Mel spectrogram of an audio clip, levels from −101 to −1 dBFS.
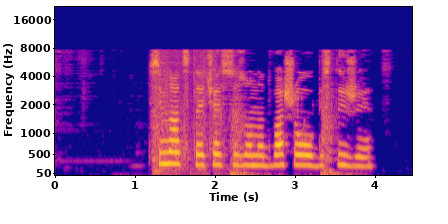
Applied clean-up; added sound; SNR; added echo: classical method Wiener filter.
